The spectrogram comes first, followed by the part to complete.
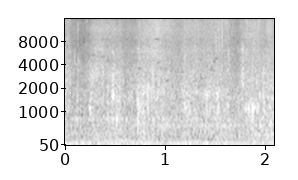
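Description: Faint background noise with a low hum and no distinct sound event; a soft tick about half a second in.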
